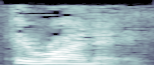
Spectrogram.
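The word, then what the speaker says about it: Eirne (εἰρήνη): Eirne, E-I-R-N, long E, means peace. Harmony. It's where we get the girl's name, Irene.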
